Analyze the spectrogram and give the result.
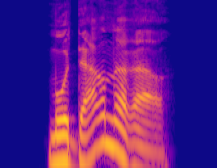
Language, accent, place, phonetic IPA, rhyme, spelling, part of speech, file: German, Germany, Berlin, [moˈdɛʁnəʁɐ], -ɛʁnəʁɐ, modernerer, adjective, De-modernerer.ogg
- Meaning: inflection of modern: 1. strong/mixed nominative masculine singular comparative degree 2. strong genitive/dative feminine singular comparative degree 3. strong genitive plural comparative degree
